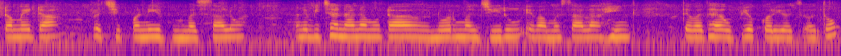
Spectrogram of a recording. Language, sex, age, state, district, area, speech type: Gujarati, female, 18-30, Gujarat, Junagadh, rural, spontaneous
